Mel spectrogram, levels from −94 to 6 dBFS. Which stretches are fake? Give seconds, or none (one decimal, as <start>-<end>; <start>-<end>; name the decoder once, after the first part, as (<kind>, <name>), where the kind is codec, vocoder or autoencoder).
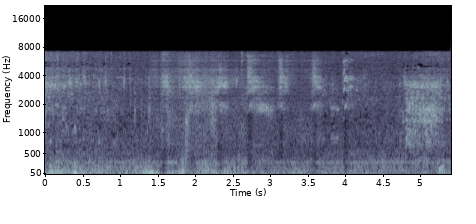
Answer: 1.4-3.7 (codec, DAC)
